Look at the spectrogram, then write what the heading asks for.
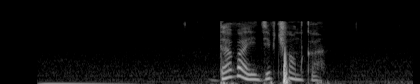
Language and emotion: Russian, positive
